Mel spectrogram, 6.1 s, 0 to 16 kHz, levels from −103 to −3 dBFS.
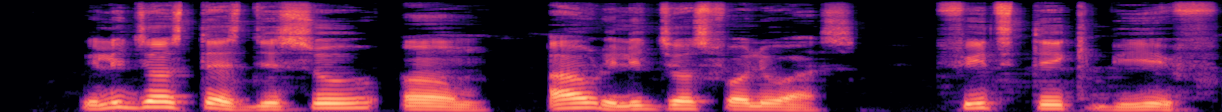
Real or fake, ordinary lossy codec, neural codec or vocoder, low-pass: real; none; none; 14.4 kHz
